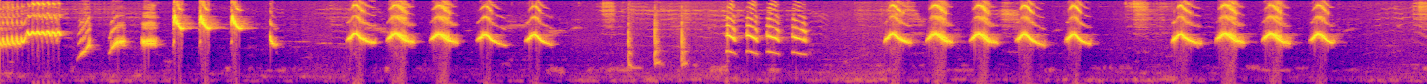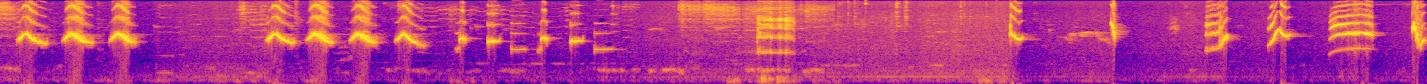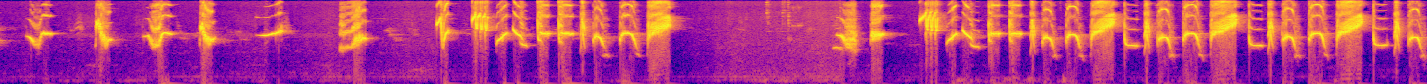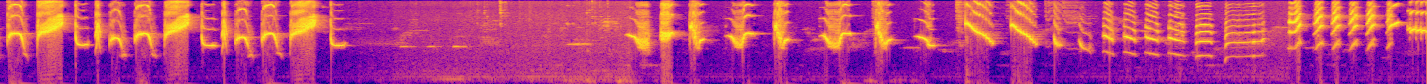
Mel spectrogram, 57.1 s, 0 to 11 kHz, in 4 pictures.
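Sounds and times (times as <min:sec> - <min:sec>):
starling singing whistles: 0:08.8 - 0:11.0, 0:11.7 - 0:13.5, 0:36.8 - 0:47.8, 0:48.4 - 0:57.0.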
